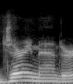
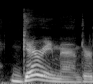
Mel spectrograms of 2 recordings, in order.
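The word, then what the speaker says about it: gerrymander: our panel at the Constitution Center I said Jerry Mander and someone corrected me and said it should be pronounced Gary Mander because Elbridge Gary uh was the uh originator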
